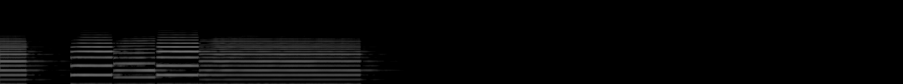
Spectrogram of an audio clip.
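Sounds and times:
solo trumpet: 0.0 - 4.0.

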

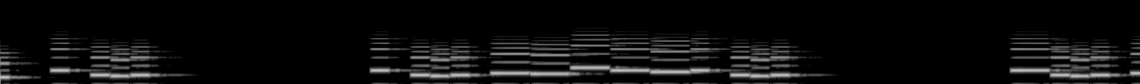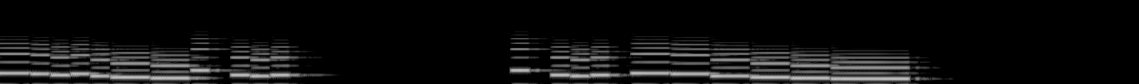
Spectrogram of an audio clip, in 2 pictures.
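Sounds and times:
flute piece: 0.0 - 1.6, 3.7 - 7.4, 10.1 - 14.4, 16.5 - 20.7.

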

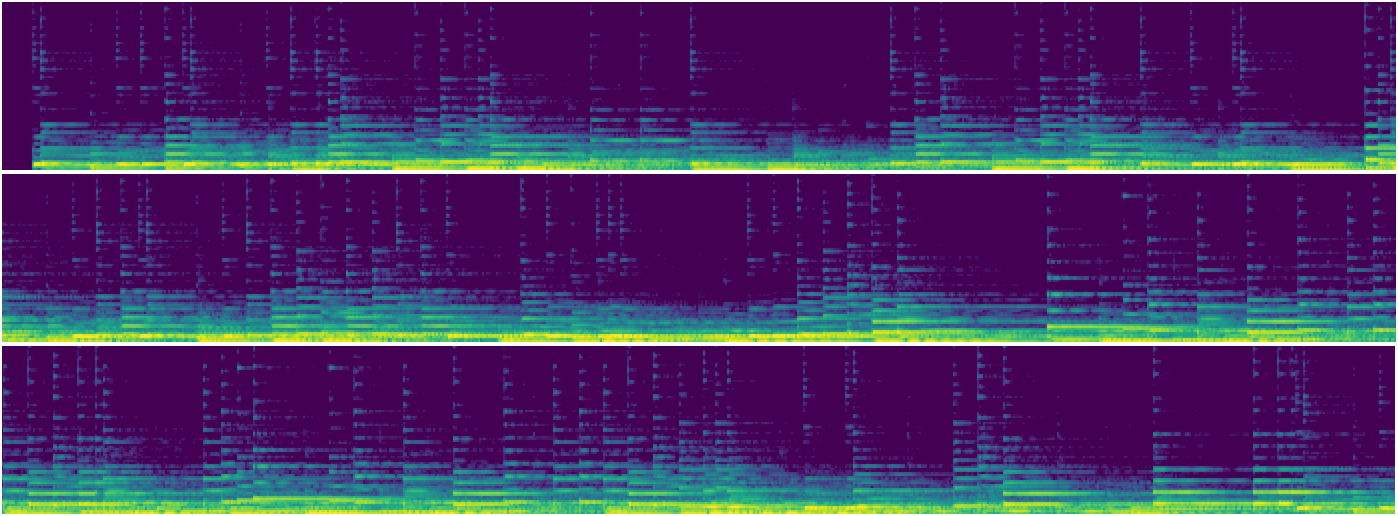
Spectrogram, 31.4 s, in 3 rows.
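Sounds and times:
harp: 0.2 - 31.3.

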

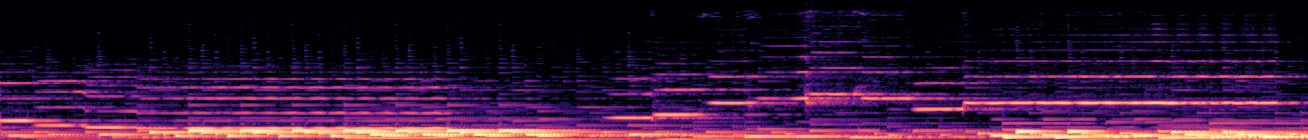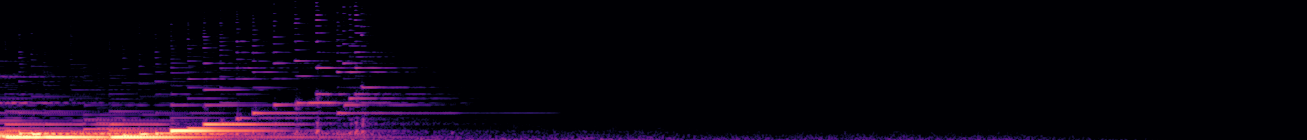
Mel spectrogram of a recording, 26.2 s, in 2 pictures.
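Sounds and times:
flute: 0.0 - 13.8
harp: 0.0 - 17.7.

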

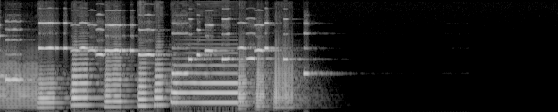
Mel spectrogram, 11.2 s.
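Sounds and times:
piccolo tuba piece: 0.0 - 6.3.

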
